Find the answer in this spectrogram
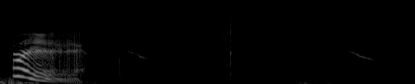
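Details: A go-away-bird alarm-calls behind cover on a hot late afternoon on safari, 30 March 2022, possibly at a raptor overhead. It gives one loud, nasal, drawn-out alarm call, followed softly by thin descending whistles from other small birds.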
